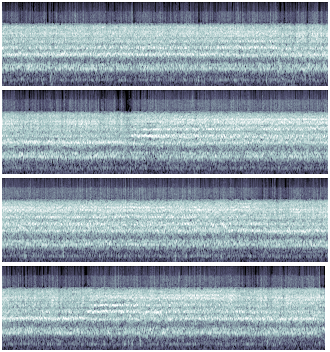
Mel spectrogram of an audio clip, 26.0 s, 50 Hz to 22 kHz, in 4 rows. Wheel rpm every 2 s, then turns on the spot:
230, 230, 220, 220, 220, 210, 210, 210, 220, 210, 220, 220, 210.
none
